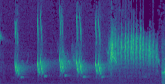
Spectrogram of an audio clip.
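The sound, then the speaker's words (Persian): Bird singing in a tree: five bright chirping notes repeat in an even rhythm, then a quicker run of high, fluttering notes follows. “مثلا صدایی که میشنویم به ما میگه که توی اون درخت یه پرنده داره آواز میخونه”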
